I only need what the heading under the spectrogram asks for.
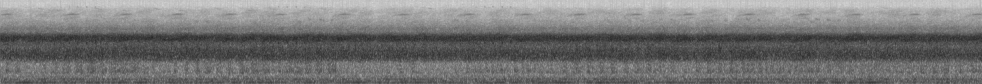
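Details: Night-time chorus of frogs in a water-filled paddy before rice transplanting, beneath a full moon; countless voices merge into a continuous rasping drone that never pauses, with a faint low pulsing rumble in the background.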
